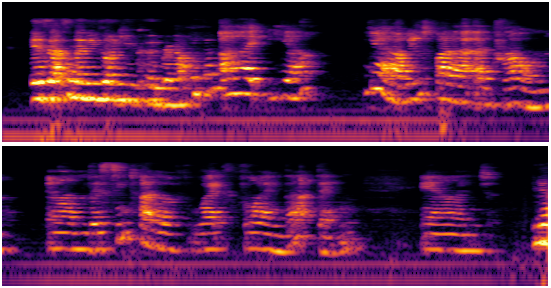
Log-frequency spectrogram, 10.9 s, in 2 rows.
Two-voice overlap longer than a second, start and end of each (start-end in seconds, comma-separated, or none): none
